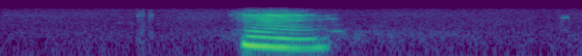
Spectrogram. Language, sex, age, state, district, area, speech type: Santali, female, 18-30, West Bengal, Birbhum, rural, conversation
